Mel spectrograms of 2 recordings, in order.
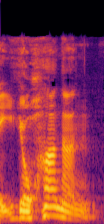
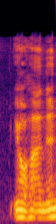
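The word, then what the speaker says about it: יוחנן: For example, you will find in the South India, they will say Yohanan instead of John. Well, guess what? Yohanan is how it's said, how it's written in the original. So John is an English pronunciation.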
